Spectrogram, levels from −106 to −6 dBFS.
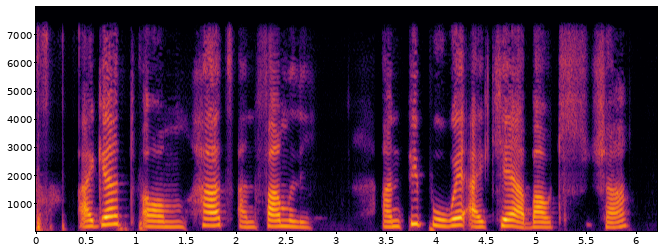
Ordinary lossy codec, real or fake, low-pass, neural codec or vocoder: none; fake; 7.2 kHz; codec, 16 kHz in and 24 kHz out, 1 kbps, XY-Tokenizer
